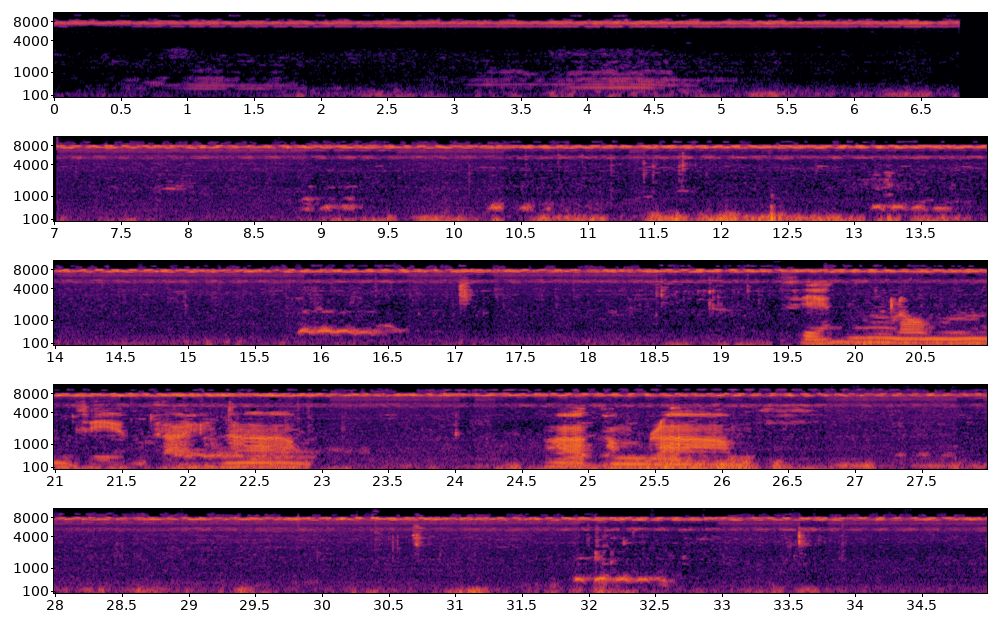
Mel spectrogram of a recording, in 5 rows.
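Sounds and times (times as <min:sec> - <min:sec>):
high insect chorus: 0:00.0 - 0:34.9
wind rumbling on microphone: 0:01.7 - 0:02.9, 0:08.9 - 0:15.9, 0:18.5 - 0:33.9
short calls: 0:18.9 - 0:23.0, 0:24.7 - 0:26.6.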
